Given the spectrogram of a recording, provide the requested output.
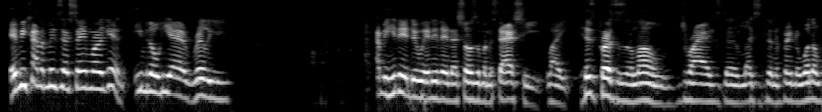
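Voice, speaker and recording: A man's voice: on the high side, fairly bright tone. A man hosting a casual sports podcast, chatting with his panel over a video call. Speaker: podcast host. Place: indoor room on a video call.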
